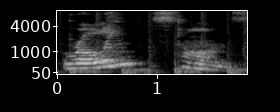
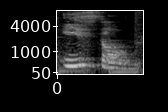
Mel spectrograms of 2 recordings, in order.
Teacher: E Stone também cuidar para não inserir nenhuma vogal, som de vogal antes de pronunciar o S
